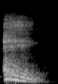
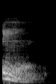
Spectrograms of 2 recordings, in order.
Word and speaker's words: Aang: And also, the way that you pronounce the names in this goddamn movie is fucking stupid. It's fucking stupid. It's Aang, not Ong.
